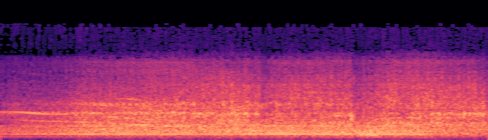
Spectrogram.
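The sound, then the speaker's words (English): Steady engine hum and road rumble from a large black limousine driving along a street, holding at an even, moderately loud level after a brief swell at the start. “And along that same street came a large black limousine. It stopped at the entrance.”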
